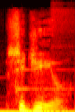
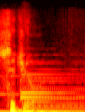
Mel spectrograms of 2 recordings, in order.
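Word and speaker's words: Sejjil: Now coming to the next question, the Iranian missile, you pronounce it sigil, not sigil. It is an Arabic word sigil.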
